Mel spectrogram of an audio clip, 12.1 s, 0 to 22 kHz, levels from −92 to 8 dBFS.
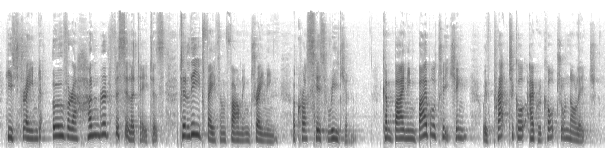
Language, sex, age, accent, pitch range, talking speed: English, male, 60-79, British, 155-205 Hz, 105 wpm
